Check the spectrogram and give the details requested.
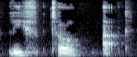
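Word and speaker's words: לִפְתּוֹחַ: So this word to open has 3 syllables, lif toach, and the shiva is illustrated with the apostrophe.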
